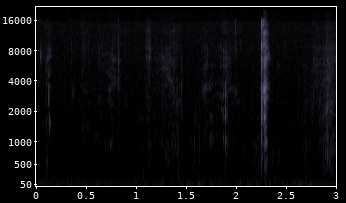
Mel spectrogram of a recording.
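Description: Someone bites into medium McDonald's french fries and chews quietly up close, with soft crunching and one sharper bite standing out midway.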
